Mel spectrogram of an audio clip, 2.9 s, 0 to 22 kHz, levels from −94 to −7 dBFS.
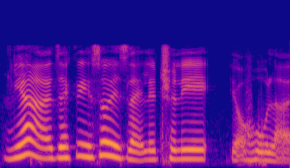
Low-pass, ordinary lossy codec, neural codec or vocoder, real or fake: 7.2 kHz; none; none; real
